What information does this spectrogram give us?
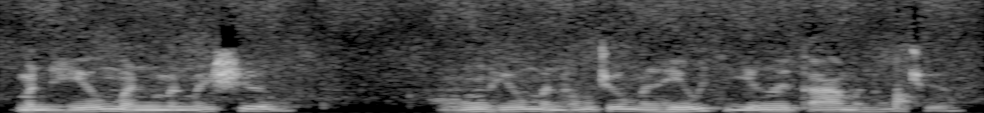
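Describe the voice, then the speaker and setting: A man's voice: mid-range voice, breathy edge. An older man in a casual, rambling monologue, chuckling often as he argues about where words come from. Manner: chuckling, argumentative, folksy word-play. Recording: tinny phone-like audio.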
